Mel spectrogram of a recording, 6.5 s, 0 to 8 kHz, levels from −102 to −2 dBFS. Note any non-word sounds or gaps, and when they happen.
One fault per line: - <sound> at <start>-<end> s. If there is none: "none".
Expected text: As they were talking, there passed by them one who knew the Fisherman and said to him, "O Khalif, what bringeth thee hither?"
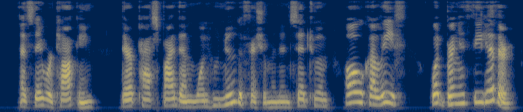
none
